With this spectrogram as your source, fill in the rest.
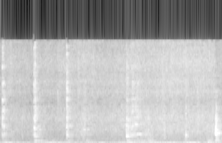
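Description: Chicken and pork stir-fried in a pan for a Chinese dish, a steady close sizzle broken by several sharp scrapes and clinks of the spatula; no one talks.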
